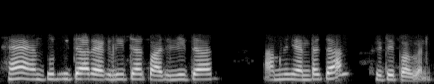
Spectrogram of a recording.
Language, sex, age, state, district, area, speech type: Bengali, female, 45-60, West Bengal, Uttar Dinajpur, urban, conversation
